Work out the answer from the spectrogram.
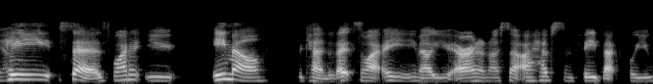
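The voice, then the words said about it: Mixed Australian accent. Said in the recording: “from Australia, admittedly, which is actually where I'm from, if anyone's wondering about the confused accent”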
